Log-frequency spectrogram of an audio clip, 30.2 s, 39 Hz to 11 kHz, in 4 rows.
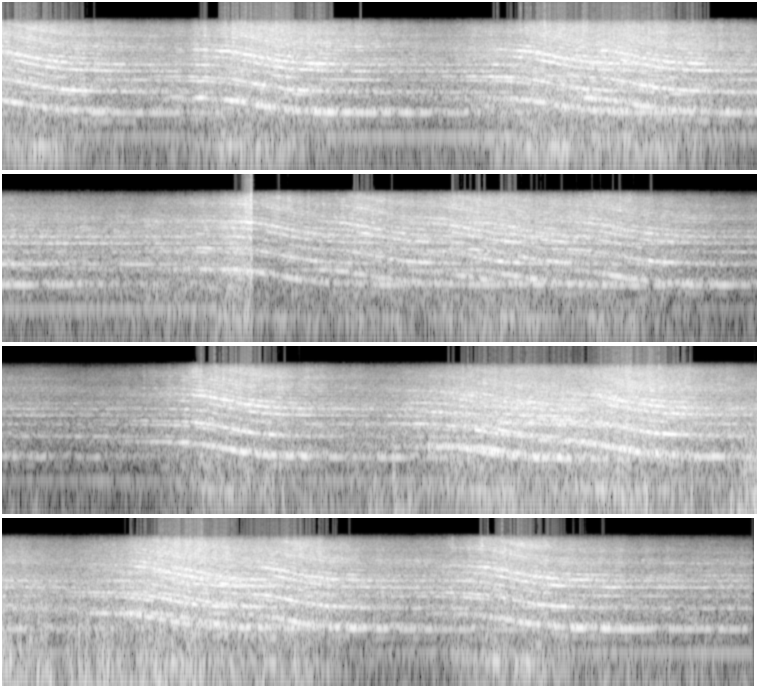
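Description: IndyCar race cars, naturally aspirated Honda V8s, passing at full racing speed. Each car's high engine note drops sharply in pitch as it goes by, and the cars come in bunches every two to four seconds.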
